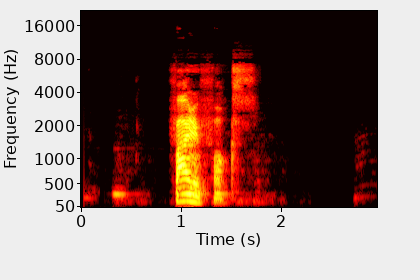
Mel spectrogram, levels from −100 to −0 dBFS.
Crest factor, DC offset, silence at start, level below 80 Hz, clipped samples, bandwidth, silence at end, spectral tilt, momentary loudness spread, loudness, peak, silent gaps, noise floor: 22 dB; under 0.1%; 0.35 s; -72 dBFS; under 0.1%; 7.6 kHz; 1.35 s; -4.5 dB/octave; 21 LU; -18 LUFS; -2 dBFS; none; -58 dBFS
